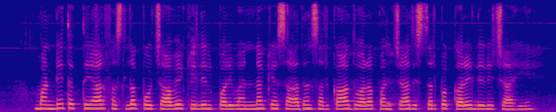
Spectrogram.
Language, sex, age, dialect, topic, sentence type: Maithili, female, 25-30, Angika, agriculture, question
